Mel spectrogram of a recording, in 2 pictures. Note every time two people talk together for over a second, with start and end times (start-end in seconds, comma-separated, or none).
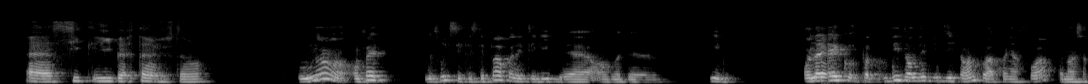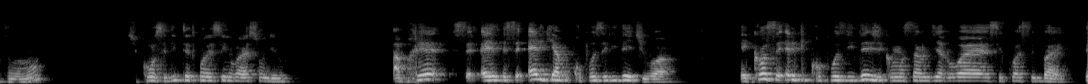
none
